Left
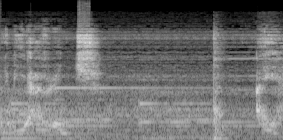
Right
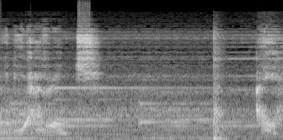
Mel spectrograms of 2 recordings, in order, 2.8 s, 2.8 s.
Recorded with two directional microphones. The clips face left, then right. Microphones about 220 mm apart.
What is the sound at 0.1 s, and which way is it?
Music, 50° right (ahead or behind).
